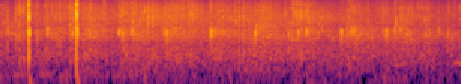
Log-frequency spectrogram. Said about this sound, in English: Everybody give Ethan a round of applause.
